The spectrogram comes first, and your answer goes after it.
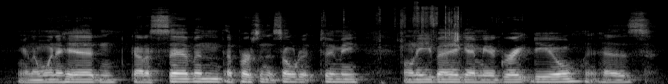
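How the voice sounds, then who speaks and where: A man talks in a Southern US accent with a relaxed tone. His intonation stays monotone and flat. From US South. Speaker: card collector YouTuber. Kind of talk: casual chat. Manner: relaxed, with fillers.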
